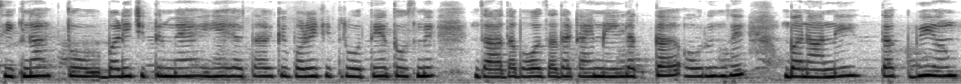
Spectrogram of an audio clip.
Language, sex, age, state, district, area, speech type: Hindi, female, 30-45, Uttar Pradesh, Lucknow, rural, spontaneous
